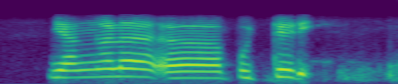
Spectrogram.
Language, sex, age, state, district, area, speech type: Malayalam, female, 30-45, Kerala, Idukki, rural, conversation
